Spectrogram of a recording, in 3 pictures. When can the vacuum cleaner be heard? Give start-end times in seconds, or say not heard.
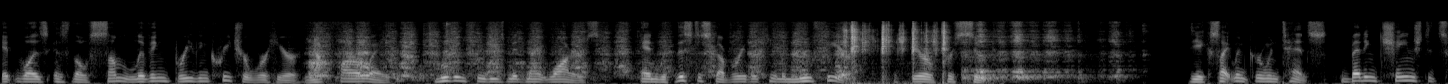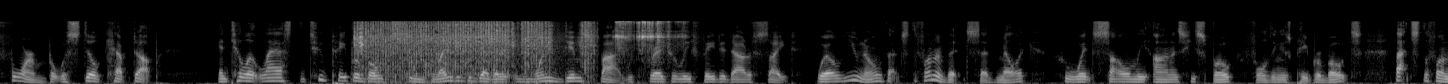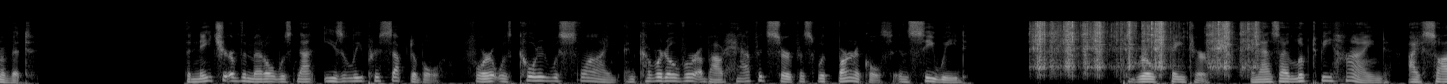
not heard.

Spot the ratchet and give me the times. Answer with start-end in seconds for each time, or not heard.
18.0-20.5.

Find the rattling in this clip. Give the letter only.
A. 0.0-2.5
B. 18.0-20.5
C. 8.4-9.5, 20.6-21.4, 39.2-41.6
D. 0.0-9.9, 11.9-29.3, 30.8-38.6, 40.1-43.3
C.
